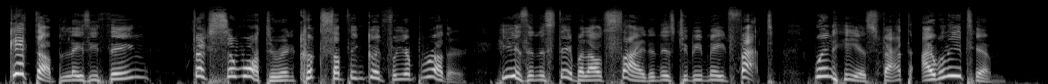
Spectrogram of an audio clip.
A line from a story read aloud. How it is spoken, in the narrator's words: cried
